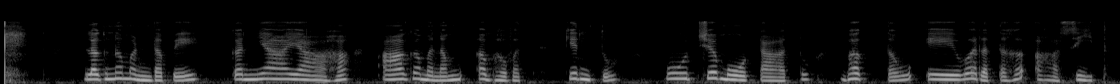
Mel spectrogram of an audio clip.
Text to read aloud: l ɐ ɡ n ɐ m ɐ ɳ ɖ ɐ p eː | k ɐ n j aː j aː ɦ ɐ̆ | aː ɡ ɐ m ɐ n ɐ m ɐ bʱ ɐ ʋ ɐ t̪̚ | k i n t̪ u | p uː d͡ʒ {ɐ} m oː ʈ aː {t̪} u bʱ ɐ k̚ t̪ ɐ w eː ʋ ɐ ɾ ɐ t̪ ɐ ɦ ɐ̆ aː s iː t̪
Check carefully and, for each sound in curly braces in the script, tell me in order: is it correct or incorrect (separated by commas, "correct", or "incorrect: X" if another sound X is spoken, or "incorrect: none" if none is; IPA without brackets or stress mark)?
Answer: correct, correct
